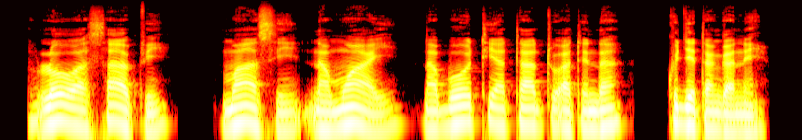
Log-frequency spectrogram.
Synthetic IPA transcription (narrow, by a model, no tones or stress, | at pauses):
lɔwasapi | masinamwainabɔtiatatuatɛnda | kuɟɛtaŋɡanɛ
